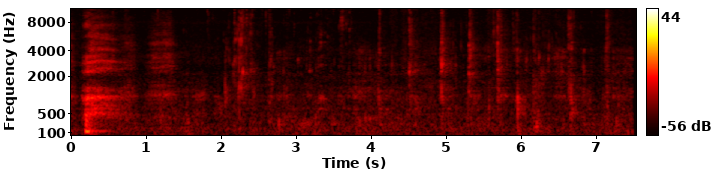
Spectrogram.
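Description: A short louder sound right at the start, then faint chewing and lip-smacking: scattered small wet mouth clicks, a few to the second.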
